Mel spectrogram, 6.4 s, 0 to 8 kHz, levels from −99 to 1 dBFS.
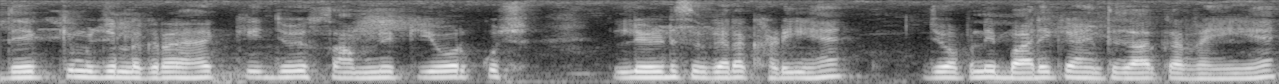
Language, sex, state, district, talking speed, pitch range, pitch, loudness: Hindi, male, Chandigarh, Chandigarh, 225 wpm, 155-170 Hz, 165 Hz, -15 LUFS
